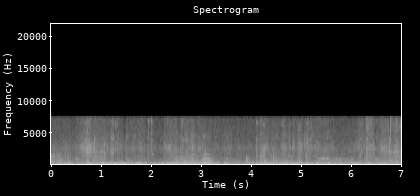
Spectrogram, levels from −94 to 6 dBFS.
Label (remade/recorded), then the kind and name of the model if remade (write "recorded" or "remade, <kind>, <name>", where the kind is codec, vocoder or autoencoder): recorded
